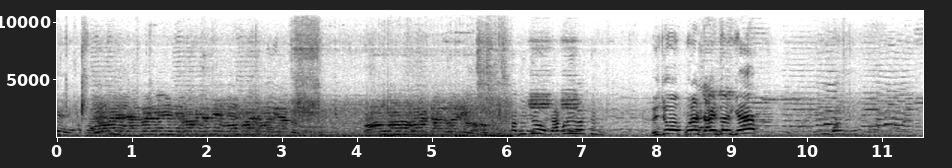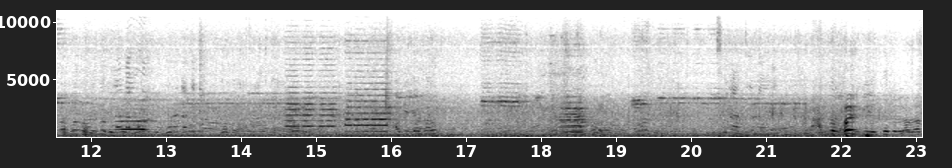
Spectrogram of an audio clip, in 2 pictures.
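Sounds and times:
people's voices: 0:00.0 - 0:15.1, 0:18.6 - 0:23.0
traffic rumble: 0:00.0 - 0:23.0
vehicle horns honking: 0:06.2 - 0:07.1, 0:09.0 - 0:11.8, 0:13.7 - 0:16.5, 0:17.2 - 0:20.5.

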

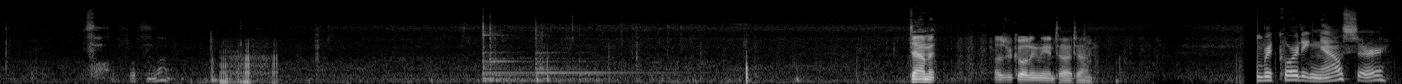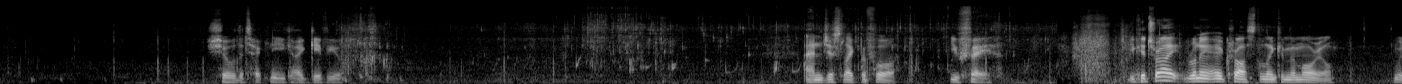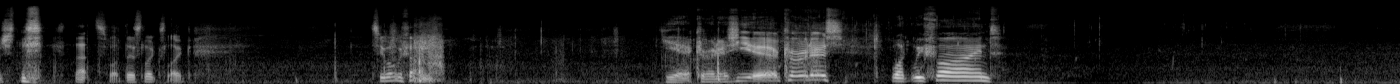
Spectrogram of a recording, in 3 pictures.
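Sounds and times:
water splashing and trickling: 0:16.8 - 0:25.2, 0:34.6 - 0:41.1
water dripping through mesh: 0:18.8 - 0:24.5, 0:38.7 - 0:40.5
soft ticks of wet net: 0:38.1 - 0:41.7.

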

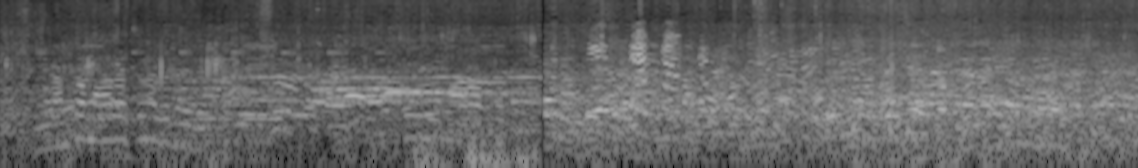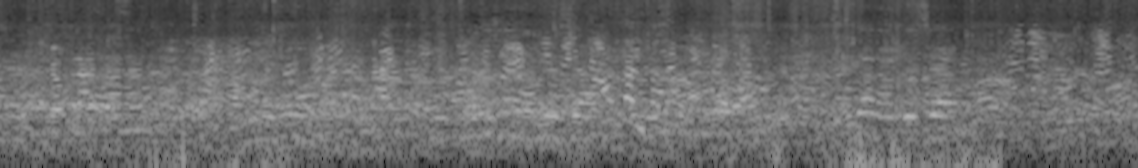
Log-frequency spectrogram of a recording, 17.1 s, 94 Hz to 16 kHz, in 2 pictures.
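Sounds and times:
crowd babble: 0:00.0 - 0:17.0.

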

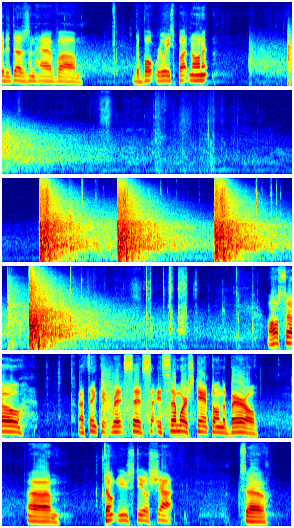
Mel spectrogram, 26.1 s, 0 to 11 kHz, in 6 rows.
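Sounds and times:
shotgun shots with echo: 0:03.7 - 0:05.7, 0:09.3 - 0:15.0, 0:18.9 - 0:20.2.

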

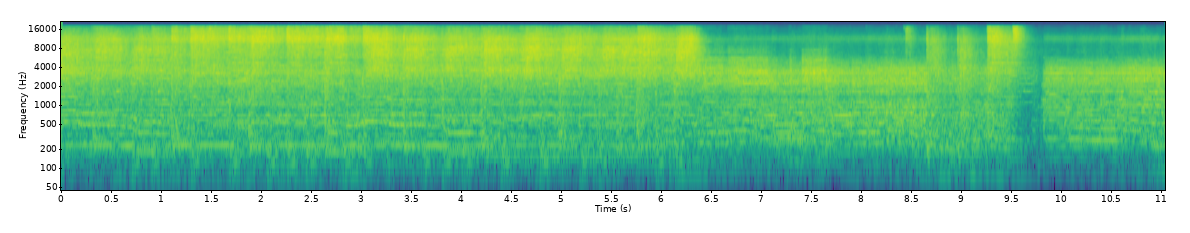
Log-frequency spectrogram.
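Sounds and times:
bass: 0:00.0 - 0:11.0
drums: 0:00.0 - 0:11.0
electric guitar: 0:00.0 - 0:11.0.

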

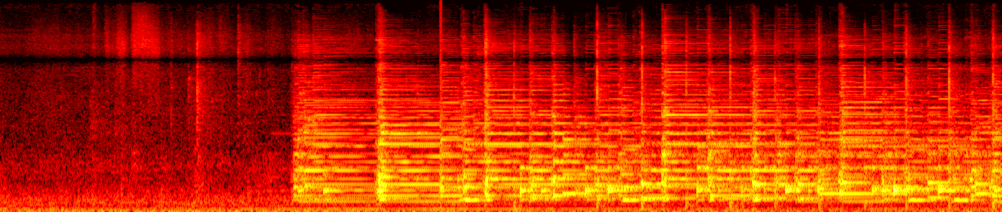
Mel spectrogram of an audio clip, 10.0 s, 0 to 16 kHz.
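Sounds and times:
low room hum: 0:00.0 - 0:10.0
banjo notes: 0:02.9 - 0:10.0.

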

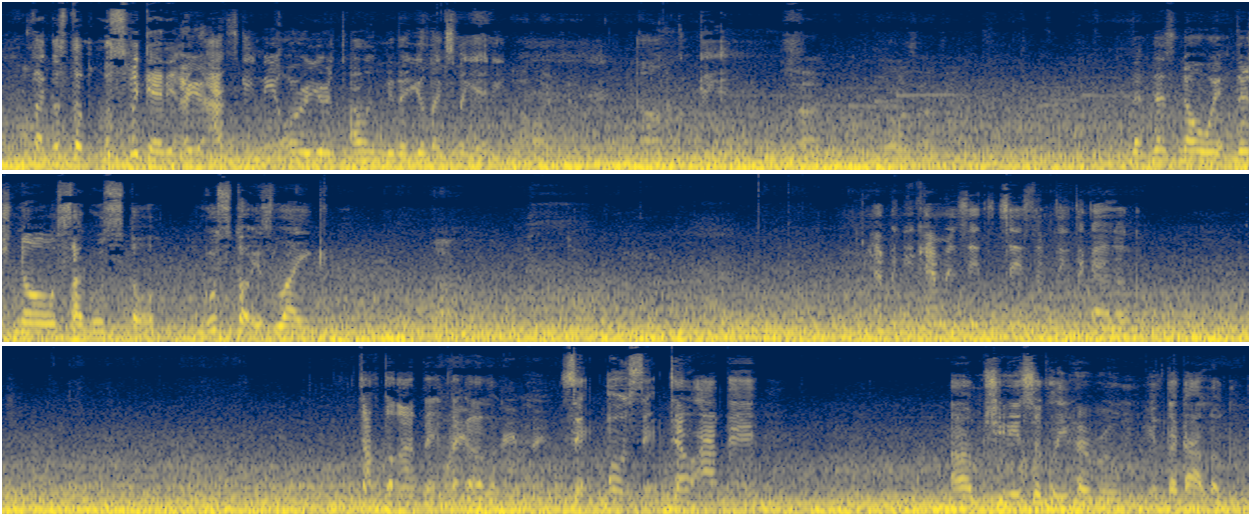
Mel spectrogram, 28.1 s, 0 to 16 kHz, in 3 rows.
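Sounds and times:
car cabin road rumble: 0:00.0 - 0:28.0
people talking: 0:00.1 - 0:07.0, 0:08.4 - 0:11.8, 0:12.6 - 0:12.8, 0:15.8 - 0:17.9, 0:21.4 - 0:24.4, 0:25.8 - 0:28.0.

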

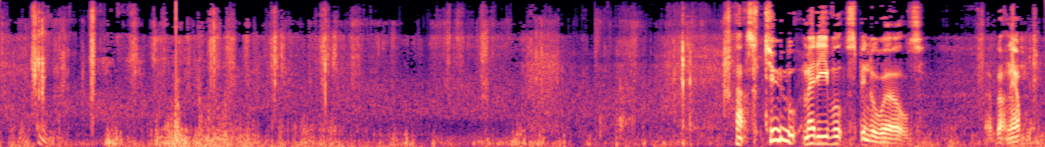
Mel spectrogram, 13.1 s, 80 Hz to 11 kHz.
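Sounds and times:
gloved hands rustling: 0:00.0 - 0:09.6
wind buffeting microphone: 0:00.0 - 0:13.0.

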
